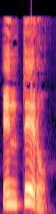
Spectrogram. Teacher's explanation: このエネは直後のテの影響で、エネの時にすでに舌先が上の前歯の裏につきます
